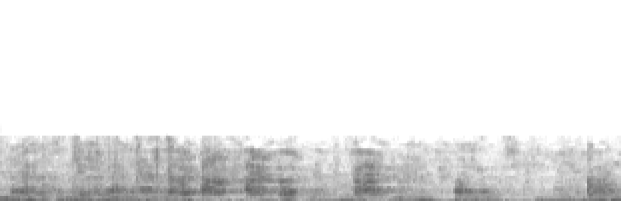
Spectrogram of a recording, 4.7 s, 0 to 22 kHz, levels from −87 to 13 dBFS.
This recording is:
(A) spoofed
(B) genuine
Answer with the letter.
A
